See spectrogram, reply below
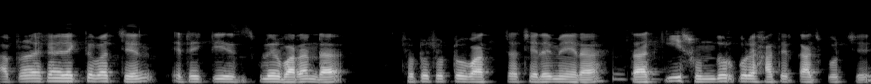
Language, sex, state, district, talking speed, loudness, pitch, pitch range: Bengali, male, West Bengal, North 24 Parganas, 140 wpm, -19 LUFS, 130 Hz, 120-140 Hz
